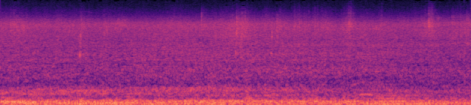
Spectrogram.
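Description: A steady low rumble under an even hiss, with a few faint ticks.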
